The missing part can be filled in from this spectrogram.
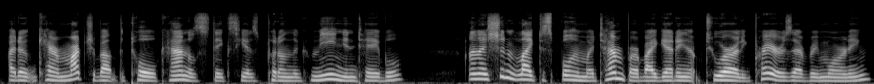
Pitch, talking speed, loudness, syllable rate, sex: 190 Hz, 215 wpm, -19 LUFS, 5.4 syllables/s, female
